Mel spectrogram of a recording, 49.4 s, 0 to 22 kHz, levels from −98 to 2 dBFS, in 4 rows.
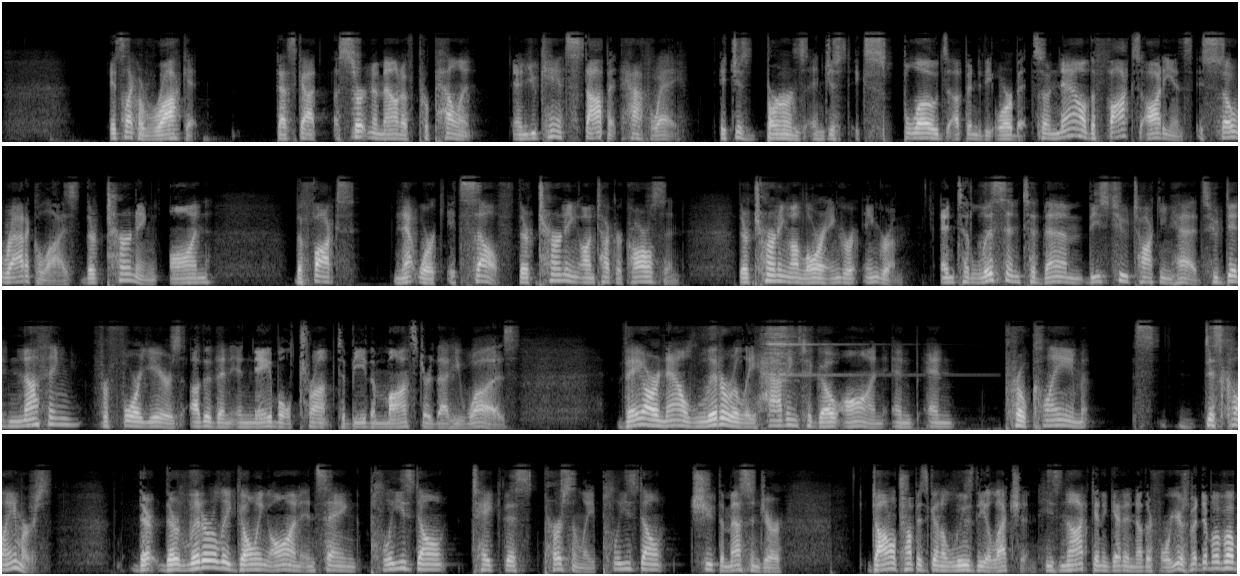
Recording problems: garbled, watery; badly; nothing above 7.5 kHz
doorbell; noticeable; at 32 s; peak 6 dB below the speech
abrupt cut into speech; at the end

